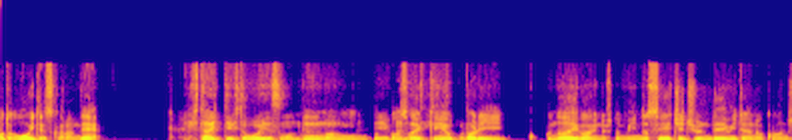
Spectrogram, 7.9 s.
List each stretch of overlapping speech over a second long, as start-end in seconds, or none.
3.0-4.9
